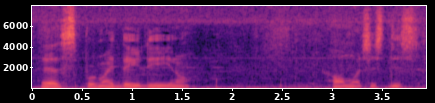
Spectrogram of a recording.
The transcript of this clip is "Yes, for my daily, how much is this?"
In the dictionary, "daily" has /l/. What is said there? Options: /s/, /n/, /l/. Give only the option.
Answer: /n/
